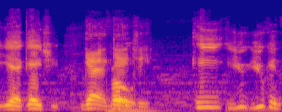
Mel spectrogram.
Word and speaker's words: Gaethje: And in the main event, you saw Gaethje do that a lot.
